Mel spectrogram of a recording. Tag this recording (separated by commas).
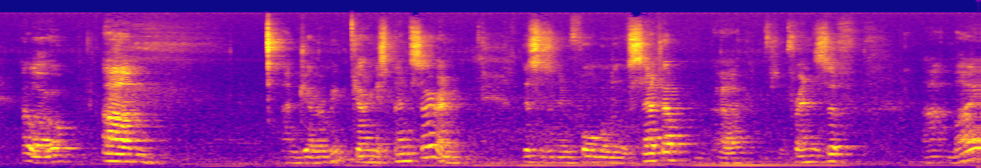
Speech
